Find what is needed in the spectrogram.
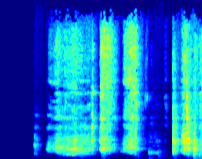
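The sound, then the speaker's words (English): Fudge mixture being scraped out of a pot into a pan, heard as a run of rough, rasping scraping strokes in short bursts with brief pauses between them. No voices are heard. “what will not pour into the pan directly. And so I'm just scraping it out.”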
